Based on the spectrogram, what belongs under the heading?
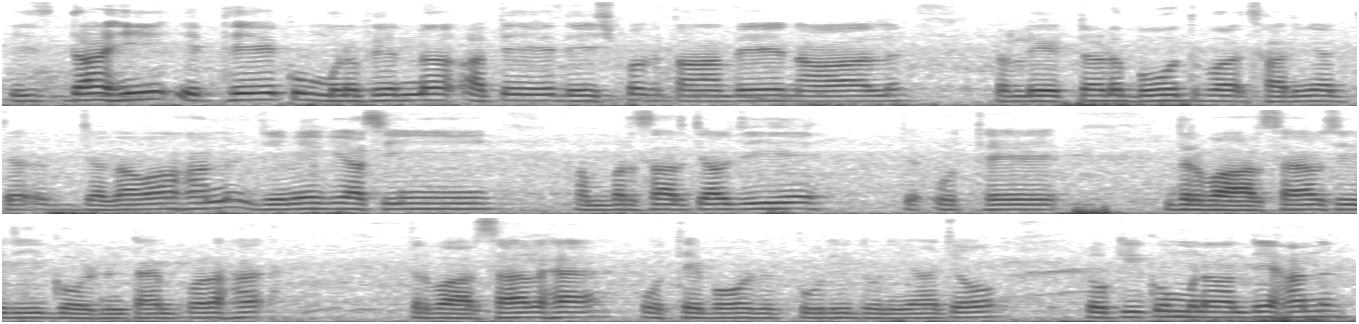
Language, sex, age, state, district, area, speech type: Punjabi, male, 45-60, Punjab, Pathankot, rural, spontaneous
